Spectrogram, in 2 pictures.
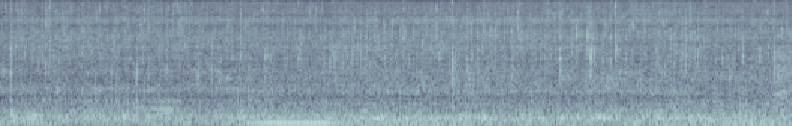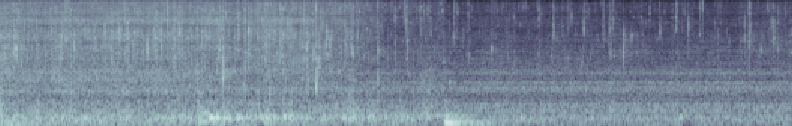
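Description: Handheld salon shower head spraying water onto wet hair beside the ear while fingers rub the ear, a steady hiss of spray. The spray stops about eight seconds in, followed shortly by a brief knock.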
